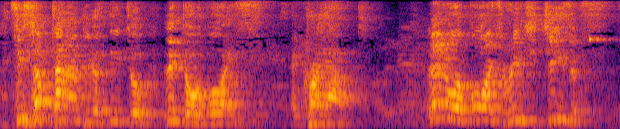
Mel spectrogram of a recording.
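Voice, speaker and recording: A man preaching a Sunday sermon, fervent and breaking into shouts. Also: very high voice, a little slow, recorded from a distance, faint music behind. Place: church sanctuary. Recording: very echoey church hall, heard from afar.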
